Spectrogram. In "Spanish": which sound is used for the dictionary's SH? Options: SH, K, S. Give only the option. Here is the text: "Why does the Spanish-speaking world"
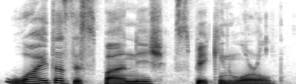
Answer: SH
